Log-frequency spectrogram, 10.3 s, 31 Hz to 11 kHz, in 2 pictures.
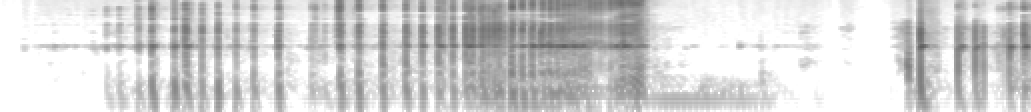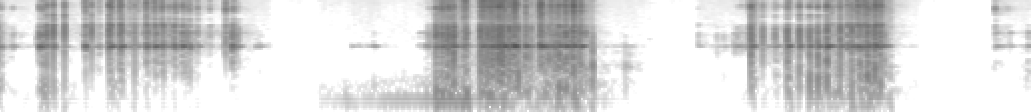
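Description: Long nails scratch and flick across the ridges of a grey ribbed, flexible corrugated plastic hose, hollow and empty, held upright and bent slightly. Rapid, buzzing ratchet-like clicks come in several bursts separated by short silences, with a thin ringing tone near 1 kHz running through them.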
